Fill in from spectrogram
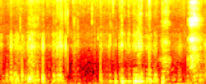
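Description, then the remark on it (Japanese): Soft, steady rain patters faintly while a gentle fizzing crackle runs through it, with scattered tiny pops and ticks. No voices, just a quiet, continuous hiss. “のかにシュワシュワした音と、うっすらと聞こえてくる雨の音”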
